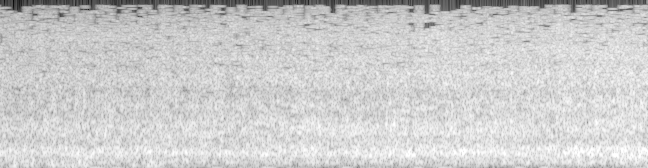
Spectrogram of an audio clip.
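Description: A wide creek rushes steadily and loudly, a dense continuous roar of moving water with no pauses, holding an even level throughout with no voices.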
